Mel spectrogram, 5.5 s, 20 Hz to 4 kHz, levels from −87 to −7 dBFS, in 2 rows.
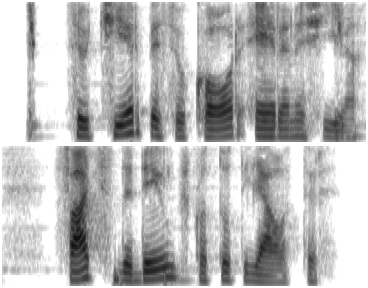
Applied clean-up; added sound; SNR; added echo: neural mask model DeepFilterNet 3.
